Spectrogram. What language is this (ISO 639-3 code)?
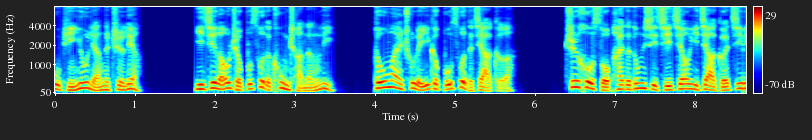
zho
